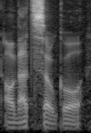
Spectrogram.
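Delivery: ordinary talk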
